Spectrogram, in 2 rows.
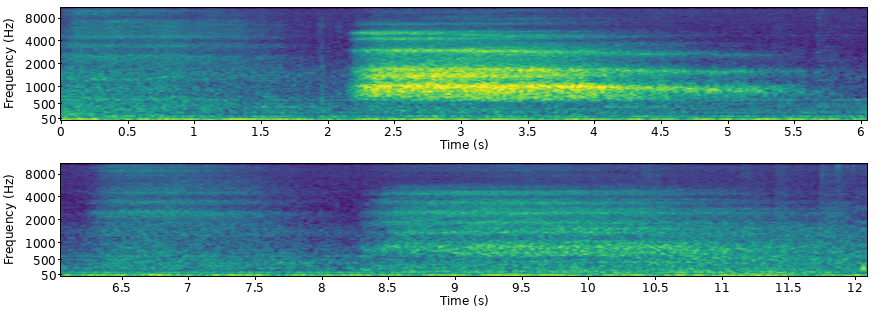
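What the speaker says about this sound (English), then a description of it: "Take 3 more breaths just like that." Two long, slow, deep breaths during a yoga session, each a soft airy rush lasting a few seconds with quiet gaps between, close and gentle over a low steady background hiss.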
